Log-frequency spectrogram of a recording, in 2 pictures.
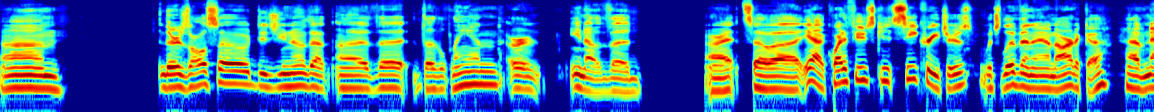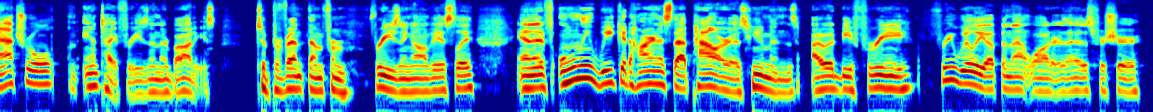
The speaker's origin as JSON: {"language": "English", "country": "United States", "said": "I'm an American."}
